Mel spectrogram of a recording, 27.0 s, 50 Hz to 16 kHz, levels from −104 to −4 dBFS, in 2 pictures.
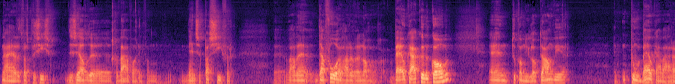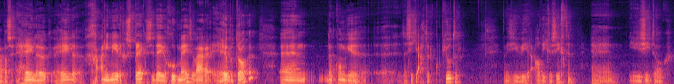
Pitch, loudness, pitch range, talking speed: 90 Hz, -28 LUFS, 80-100 Hz, 155 wpm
